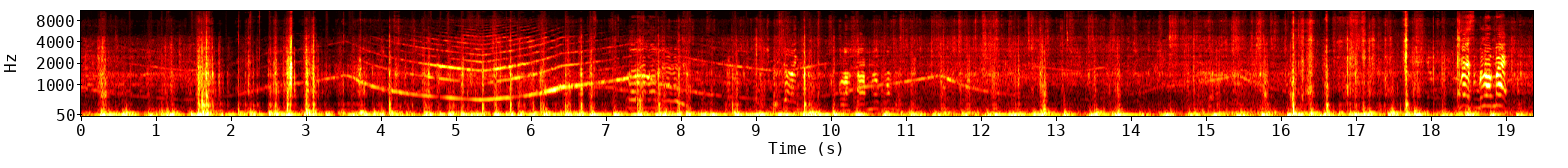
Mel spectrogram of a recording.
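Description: Emergency vehicle siren wailing, its pitch sweeping slowly down and up again several times, over a heavy low rumble and knocks from the camera being carried on foot.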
